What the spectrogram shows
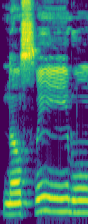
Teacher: صاد کو موٹا ادا کرتے ہوئے یا کے سامنے آنا ہے، یا مدہ ایک امتداد میں کھینچیں گے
